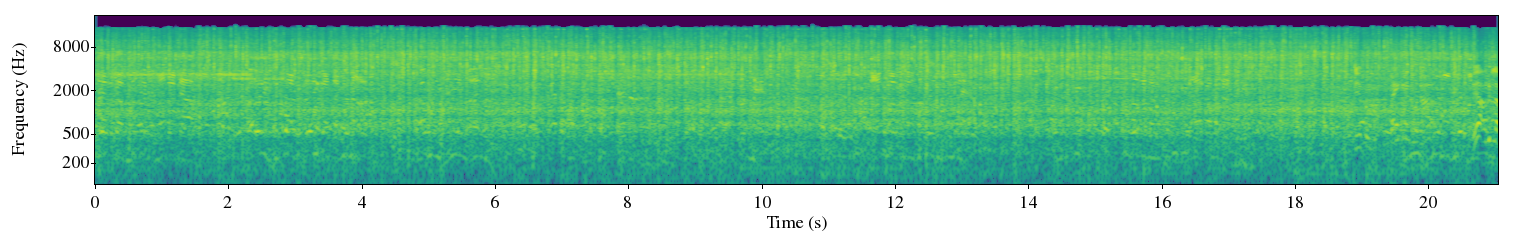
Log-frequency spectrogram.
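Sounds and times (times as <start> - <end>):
vehicle engine running: 0.0 - 21.0.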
